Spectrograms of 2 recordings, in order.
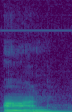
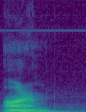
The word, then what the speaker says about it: arm: Como decía recién, aquí la R no es muy pronunciada, se aproxima. Entonces digo arm, arm, ¿ok?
